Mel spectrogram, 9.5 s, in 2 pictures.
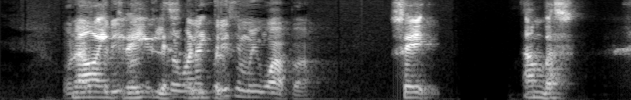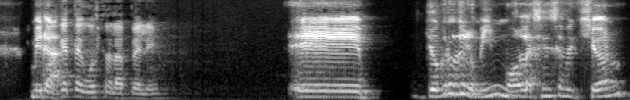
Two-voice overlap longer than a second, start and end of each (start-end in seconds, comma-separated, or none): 0.5-1.7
